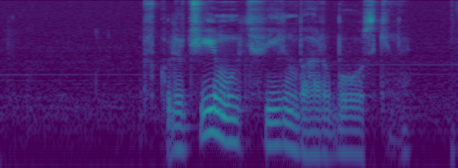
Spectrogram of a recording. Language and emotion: Russian, sad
